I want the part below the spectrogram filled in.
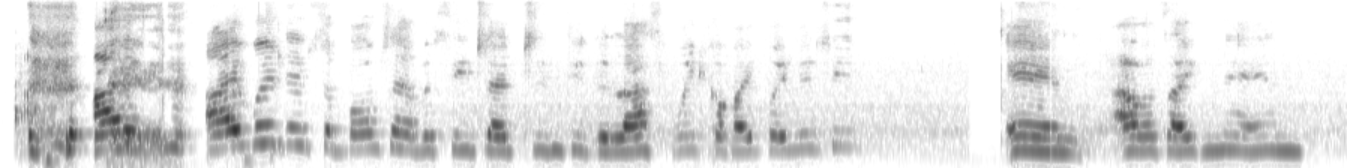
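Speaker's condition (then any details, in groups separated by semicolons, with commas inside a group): Cerebral palsy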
